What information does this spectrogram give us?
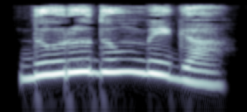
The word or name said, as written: ದುರುದುಂಬಿಗ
